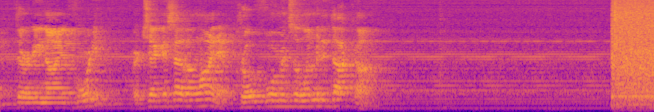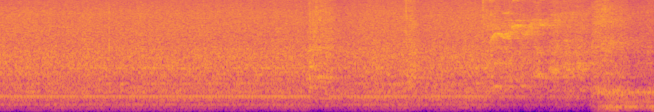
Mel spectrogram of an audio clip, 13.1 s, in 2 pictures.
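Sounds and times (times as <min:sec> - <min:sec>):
engine running loud: 0:06.2 - 0:13.0.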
